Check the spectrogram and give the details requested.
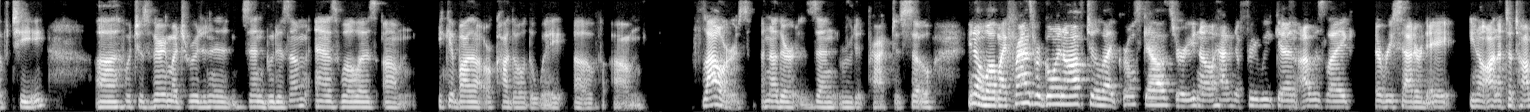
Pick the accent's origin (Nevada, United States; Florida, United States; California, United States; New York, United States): California, United States; Torrance; also born or lived in Gardena, California; I was born and raised in Torrance and Gardena, two cities that border each other, and it's a suburb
